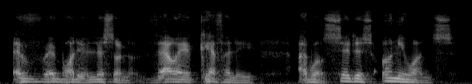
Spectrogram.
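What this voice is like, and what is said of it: Mock French accent. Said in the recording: “in a mock French accent”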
